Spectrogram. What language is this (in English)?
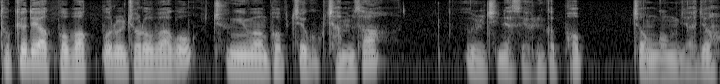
Korean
